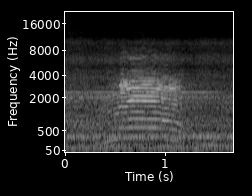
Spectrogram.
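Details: Merino sheep kept as breeding stock on a farm in Jogja. One loud bleat, nasal and quavering, lasts about half a second over a steady background hiss.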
